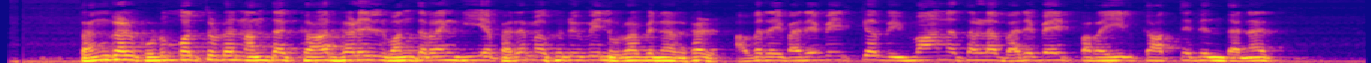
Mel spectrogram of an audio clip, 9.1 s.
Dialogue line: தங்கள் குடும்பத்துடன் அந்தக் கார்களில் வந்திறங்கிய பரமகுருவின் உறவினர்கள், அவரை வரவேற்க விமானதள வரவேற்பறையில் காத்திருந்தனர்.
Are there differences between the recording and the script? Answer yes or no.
no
